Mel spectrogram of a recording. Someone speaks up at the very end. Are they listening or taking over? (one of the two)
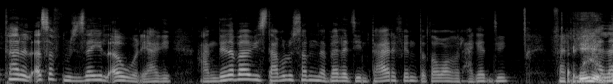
listening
